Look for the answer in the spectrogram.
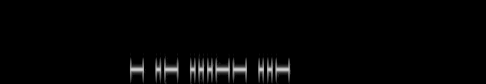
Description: Morse code, heard as a keyed tone, about 28 wpm, 700 Hz. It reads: TA3U
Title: DXCC-100 Call Signs - 4 Characters - Repeated 2x - 28wpm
